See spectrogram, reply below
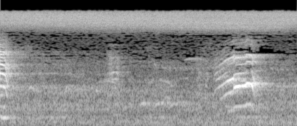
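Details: A Malabar grey hornbill, apparently calling its mate, gives a faint opening note, then a long quiet, then a short burst of loud, harsh, cackling, squealing notes.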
